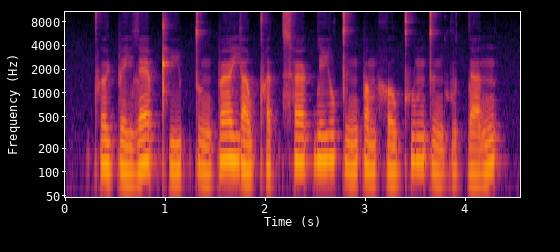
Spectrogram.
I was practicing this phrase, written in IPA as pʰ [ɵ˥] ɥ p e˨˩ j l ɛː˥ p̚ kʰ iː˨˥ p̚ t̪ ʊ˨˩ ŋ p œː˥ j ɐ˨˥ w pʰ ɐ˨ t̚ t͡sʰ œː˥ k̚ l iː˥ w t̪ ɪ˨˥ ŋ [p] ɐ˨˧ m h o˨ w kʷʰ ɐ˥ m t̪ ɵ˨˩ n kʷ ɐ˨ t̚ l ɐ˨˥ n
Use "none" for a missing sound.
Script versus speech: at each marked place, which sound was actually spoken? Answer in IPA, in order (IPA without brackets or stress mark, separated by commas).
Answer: ɵ˧, p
